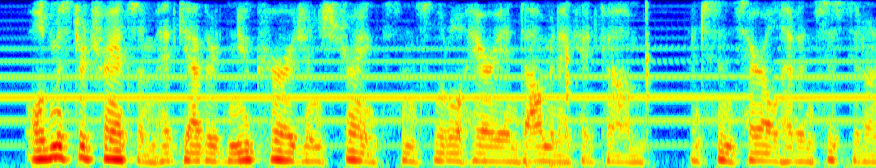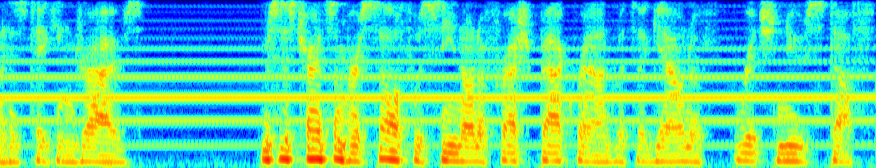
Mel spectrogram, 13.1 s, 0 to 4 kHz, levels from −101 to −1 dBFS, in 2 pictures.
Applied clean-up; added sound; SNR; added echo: none; Wind instrument, woodwind instrument; 13 dB; none.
